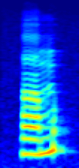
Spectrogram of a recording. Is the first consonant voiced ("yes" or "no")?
yes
